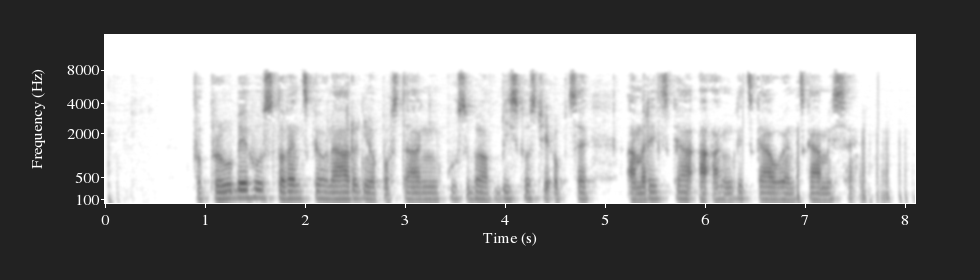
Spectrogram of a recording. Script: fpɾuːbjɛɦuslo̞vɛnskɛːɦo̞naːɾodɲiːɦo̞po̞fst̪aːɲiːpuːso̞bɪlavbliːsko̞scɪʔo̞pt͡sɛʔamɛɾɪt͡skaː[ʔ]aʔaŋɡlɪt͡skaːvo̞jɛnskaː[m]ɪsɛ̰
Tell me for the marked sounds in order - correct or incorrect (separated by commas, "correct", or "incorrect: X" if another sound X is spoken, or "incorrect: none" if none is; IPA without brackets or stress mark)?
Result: correct, correct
